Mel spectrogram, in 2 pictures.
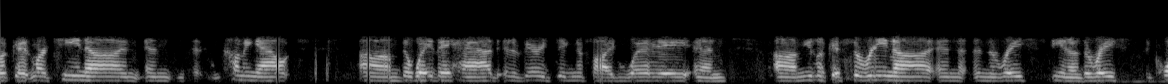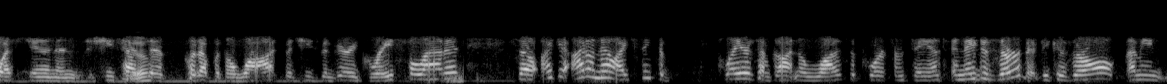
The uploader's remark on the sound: U.S. Open Conference Call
